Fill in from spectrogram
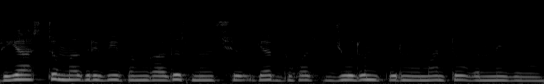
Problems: low volume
